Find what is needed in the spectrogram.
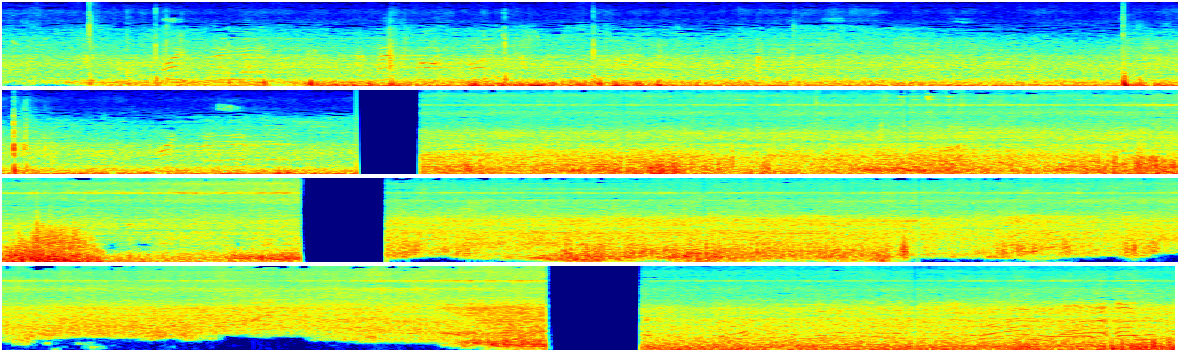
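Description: People's voices over outdoor background noise, in several short segments split by brief silences.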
